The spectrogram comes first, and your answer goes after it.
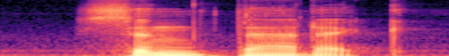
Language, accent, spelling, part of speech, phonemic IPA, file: English, US, synthetic, adjective / noun, /sɪnˈθɛtɪk/, En-us-synthetic.ogg
- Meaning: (adjective) 1. Of, or relating to synthesis 2. Produced by synthesis instead of being isolated from a natural source (but may be identical to a product so obtained)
